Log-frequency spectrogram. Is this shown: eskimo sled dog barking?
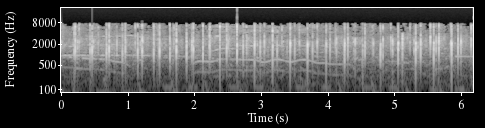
no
